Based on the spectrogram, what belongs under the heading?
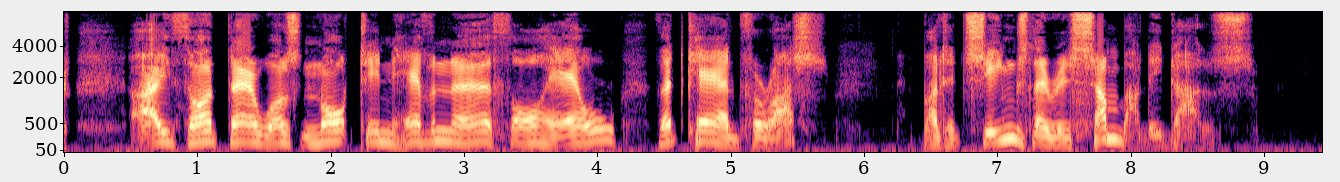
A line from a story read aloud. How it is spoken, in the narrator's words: A surly-looking man growled out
